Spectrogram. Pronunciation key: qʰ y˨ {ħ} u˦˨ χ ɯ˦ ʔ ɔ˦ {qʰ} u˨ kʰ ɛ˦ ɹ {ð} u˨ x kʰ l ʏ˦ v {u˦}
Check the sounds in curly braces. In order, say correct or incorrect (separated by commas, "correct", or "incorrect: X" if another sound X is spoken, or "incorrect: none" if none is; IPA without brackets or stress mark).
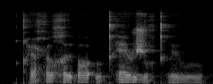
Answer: correct, incorrect: ʔ, incorrect: ʒ, correct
